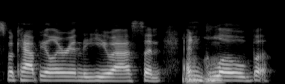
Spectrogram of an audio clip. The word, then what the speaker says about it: GLOBE: I was proud of a personal triumph last week when the OECD responded to me on LinkedIn to confirm that we are not pronouncing the E in GLOBE for the Global Anti-Base Erosion Information Return. Every time someone said GLOBE, I would just think of Pee Wee Herman, and I couldn't shake that image, so I needed closure.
